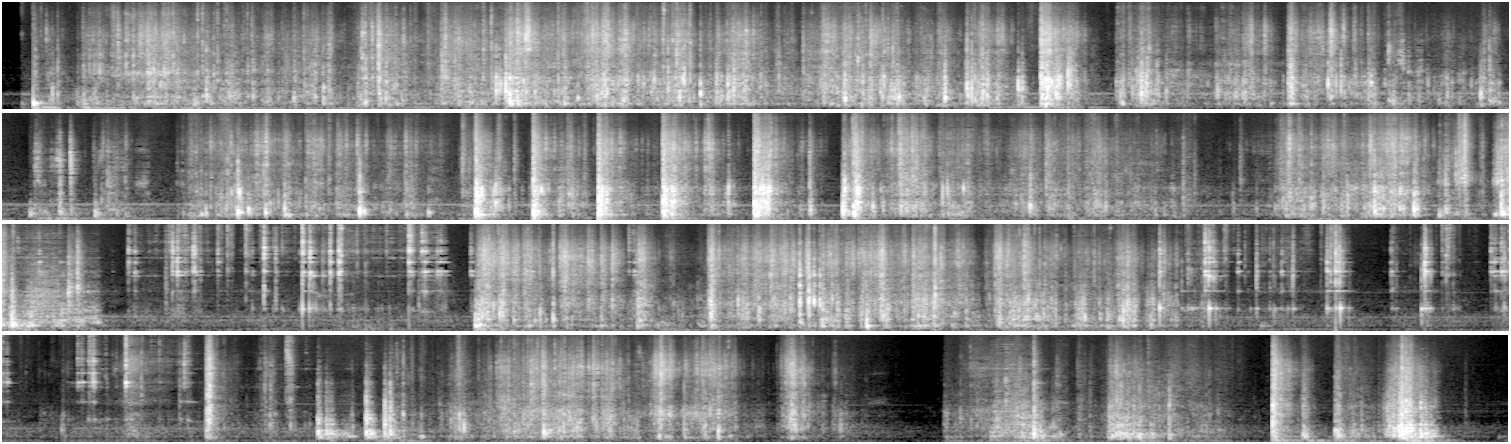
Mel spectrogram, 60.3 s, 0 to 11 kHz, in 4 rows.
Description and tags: frantic searching
This is the foley sound of someone frantically searching for something in drawers and cupboard as if in a panic or robbery. Recorded with a Shure SM58 and a Marantz digital recorder.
